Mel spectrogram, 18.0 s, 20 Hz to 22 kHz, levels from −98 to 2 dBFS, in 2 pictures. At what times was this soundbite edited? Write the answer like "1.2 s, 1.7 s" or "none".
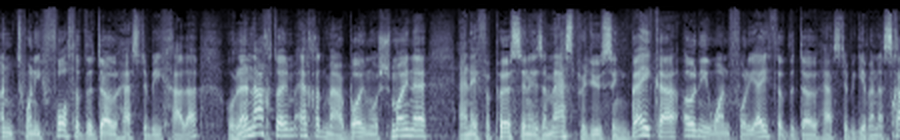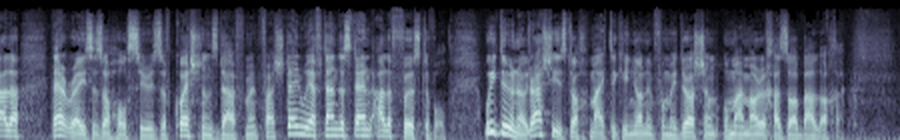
14.3 s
